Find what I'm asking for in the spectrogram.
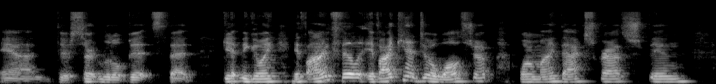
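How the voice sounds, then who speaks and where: A man speaks at a moderate pace with a medium pitch and ordinary pitch variation. He has an ordinary speaking voice. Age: 50s. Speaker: adult figure skater. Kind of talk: casual chat.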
